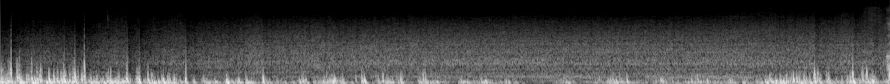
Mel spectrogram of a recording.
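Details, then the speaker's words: 16-inch Quality Superior pedestal fan switched from low through medium to high: strong, steady rush of air with gusty buffeting on the mic, no ticking or scraping; running normally at high speed. "medium and finally high now it's spitting pretty fast"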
